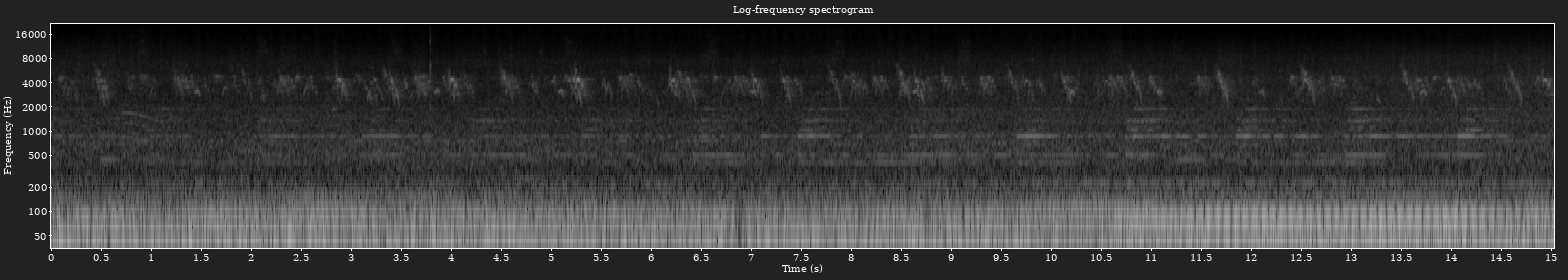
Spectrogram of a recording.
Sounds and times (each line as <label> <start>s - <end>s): noon churchbells in the distance 0.0s - 15.0s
